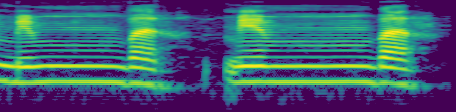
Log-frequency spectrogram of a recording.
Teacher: نون ادا نہیں ہوتا، نون ہو جاتا ہے ختم۔ نون کسے بدل جاتا ہے؟ میم میں۔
